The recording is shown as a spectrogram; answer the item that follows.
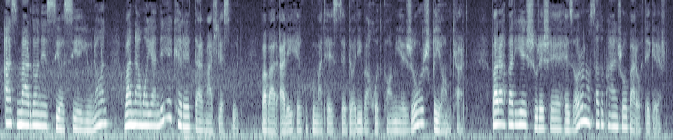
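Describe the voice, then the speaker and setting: A woman narrating a literary audiobook in a soft, breathy, half-whispered reading voice. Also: on the low side.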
